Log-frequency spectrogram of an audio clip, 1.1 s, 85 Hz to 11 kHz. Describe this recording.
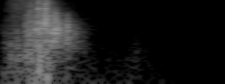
Page Turn 24
31/36 of Various Book manipulations... Page turns, Book closes, Page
